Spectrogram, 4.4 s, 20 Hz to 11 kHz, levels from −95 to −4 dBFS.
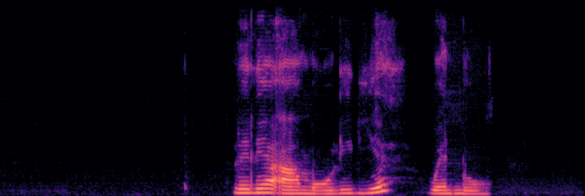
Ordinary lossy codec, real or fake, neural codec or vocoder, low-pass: none; fake; vocoder, 22.05 kHz, 80 mel bands, HiFi-GAN; none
